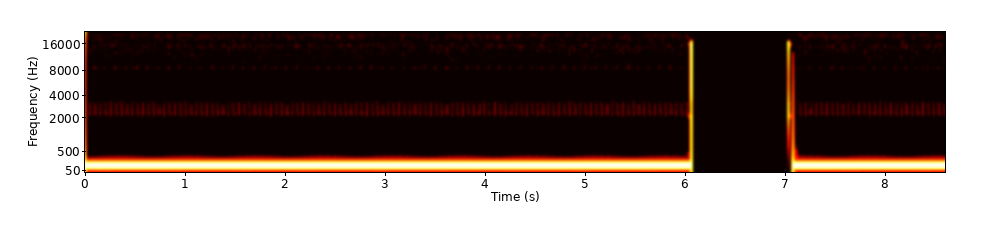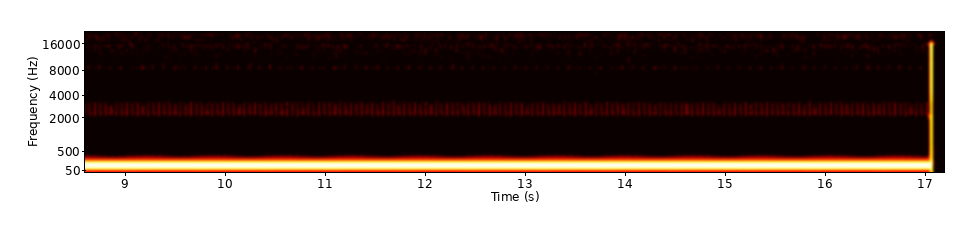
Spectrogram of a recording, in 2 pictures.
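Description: Steady 150 Hz sine-wave test tone that cuts off with a click about six seconds in and comes back, with another click, after about a second of silence.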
